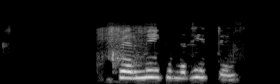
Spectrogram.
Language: Icelandic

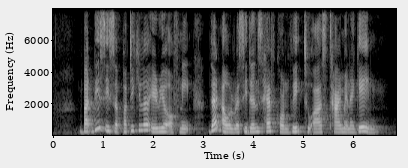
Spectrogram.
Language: English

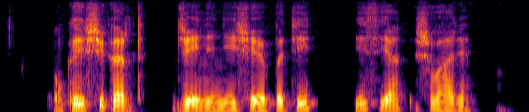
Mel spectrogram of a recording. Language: Lithuanian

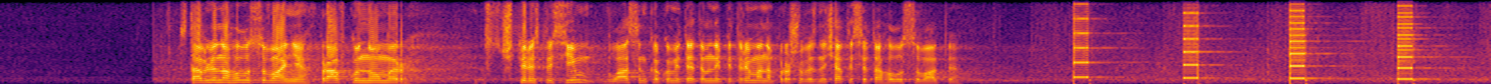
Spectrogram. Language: Ukrainian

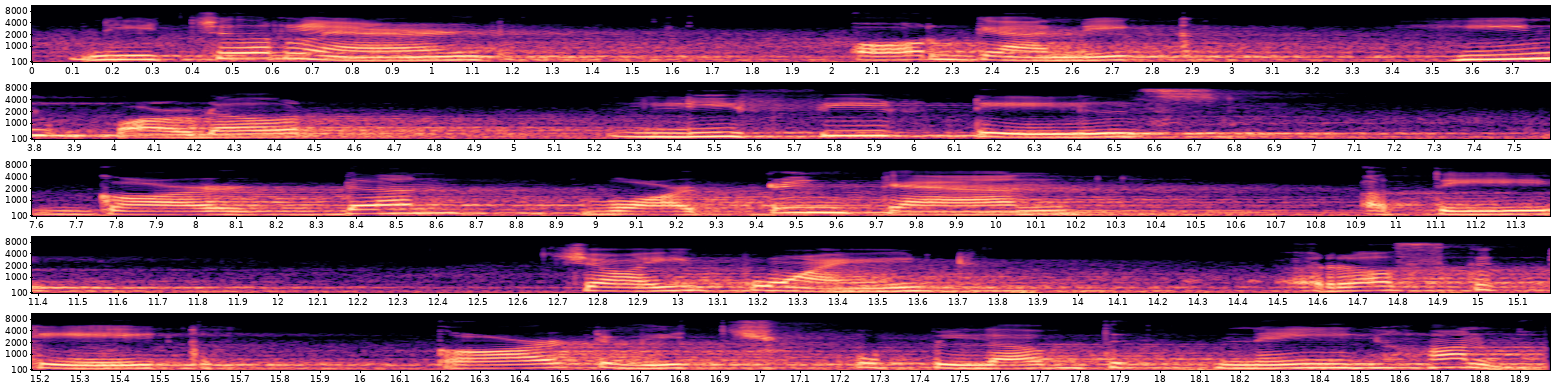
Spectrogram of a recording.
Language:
Punjabi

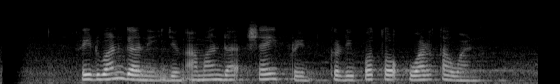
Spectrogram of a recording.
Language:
Sundanese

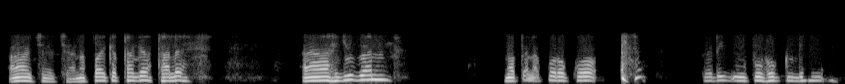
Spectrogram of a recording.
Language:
Santali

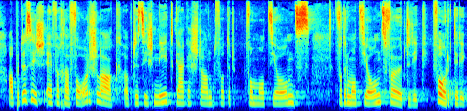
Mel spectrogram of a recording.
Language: Swiss German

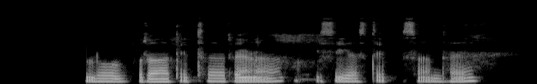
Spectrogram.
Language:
Northern Hindko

